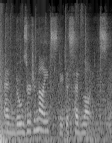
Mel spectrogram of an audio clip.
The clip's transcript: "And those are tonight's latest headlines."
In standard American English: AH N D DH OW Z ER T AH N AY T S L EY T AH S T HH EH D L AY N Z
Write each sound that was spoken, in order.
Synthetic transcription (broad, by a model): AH N DH OW Z ER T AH N AY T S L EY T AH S HH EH D L AY N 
